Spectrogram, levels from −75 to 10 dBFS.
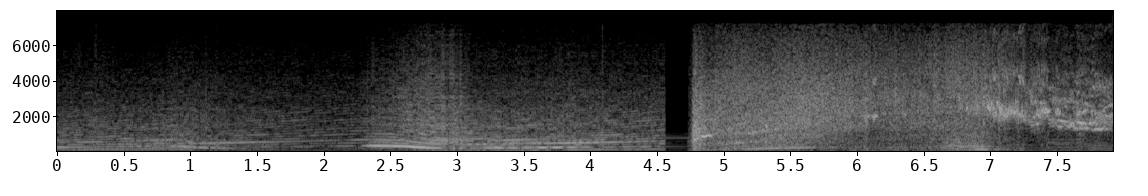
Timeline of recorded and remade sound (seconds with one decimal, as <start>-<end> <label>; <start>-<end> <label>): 0.0-7.9 recorded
